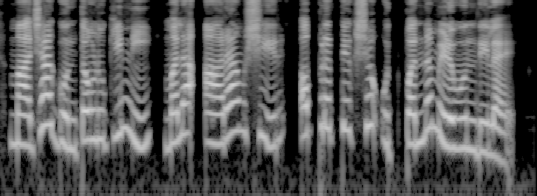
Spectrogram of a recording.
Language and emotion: Marathi, happy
